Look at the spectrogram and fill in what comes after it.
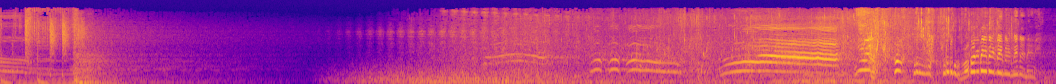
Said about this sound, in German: Boah, ich habe gerade so einen Durst vom Joggen. Ich spüle dich heute mit einem großen Schluck Wasser runter.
